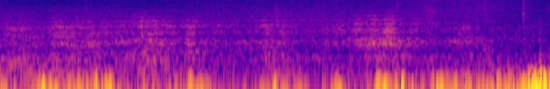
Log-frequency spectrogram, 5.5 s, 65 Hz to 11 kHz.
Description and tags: The sound of an airplane. Delta of Llobregat. Recorded with a Zoom H1 recorder.
el-prat, Llobregat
